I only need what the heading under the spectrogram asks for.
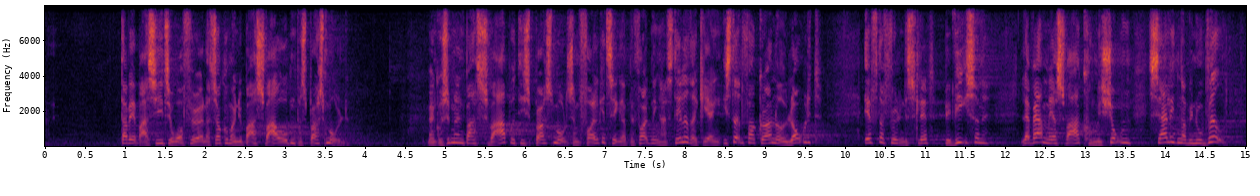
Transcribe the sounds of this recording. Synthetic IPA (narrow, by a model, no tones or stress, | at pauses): d̥ɑ̈ʋe̝jabɑ̈ːsiːt͡sʰe̝o̝ɐfø̰ːɐnæsɒ̽kʰumænjo̝b̥ɑ̈ːsʋɑ̈ːɔ̽ːb̥n̩pʰɒ̽sb̥ɶɐsmɔ̰ːln̩ə | mænkʰuse̝mb̥l̩henb̥ɑ̈ːsʋɑ̈ːpʰɒ̽d̥isb̥ɶɐsmɔ̰ːlsɒ̽mfɒ̽lɡ̥ət͡sʰeŋ̰̩ɒb̥e̝fɒ̽l̰ɡ̥̚ne̝ŋ̩hɑ̈sd̥e̝ləð̩ˠʁɛɡ̥e̝ɐ̰e̝ŋ̩isd̥eð̞̰̩ˠfɒ̽æɡ̥ɶːɐnɔ̽ːð̩ˠlɒʊlid̥ | efd̥ɐføl̰jənəsled̥b̥e̝ʋḭːsɐnə | læʋæɐ̰meæsʋɑ̈ːkʰo̝miɕo̝̰ːnn̩sæɐlid̥nɒʋinuʋe̝ð̞̰ˠ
